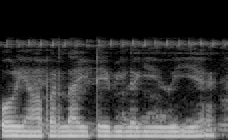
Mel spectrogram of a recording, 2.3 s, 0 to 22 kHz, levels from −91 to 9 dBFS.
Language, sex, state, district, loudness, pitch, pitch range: Hindi, male, Uttar Pradesh, Shamli, -17 LUFS, 125 Hz, 125-130 Hz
